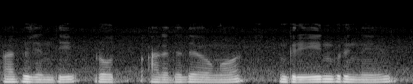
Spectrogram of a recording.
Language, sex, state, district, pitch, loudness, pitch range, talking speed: Chakma, male, Tripura, West Tripura, 115 Hz, -17 LUFS, 110-125 Hz, 100 wpm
